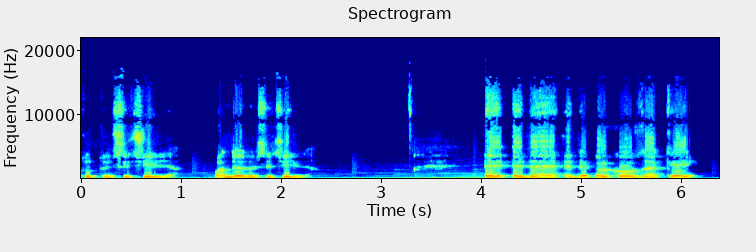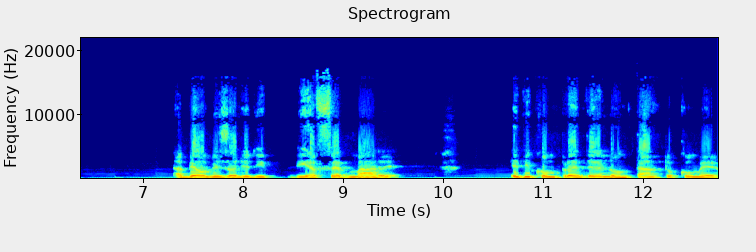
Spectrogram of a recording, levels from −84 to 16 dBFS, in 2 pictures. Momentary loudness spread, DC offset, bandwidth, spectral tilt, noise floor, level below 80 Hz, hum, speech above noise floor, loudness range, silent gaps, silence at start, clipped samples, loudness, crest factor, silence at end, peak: 11 LU; under 0.1%; 16.5 kHz; -6.5 dB/octave; -53 dBFS; -46 dBFS; none; 37 dB; 3 LU; none; 0 s; under 0.1%; -17 LUFS; 12 dB; 0 s; -6 dBFS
